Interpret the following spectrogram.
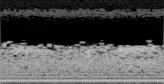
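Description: Steady electrical hum with a low hiss on an open amateur radio repeater channel, with no voice on it.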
